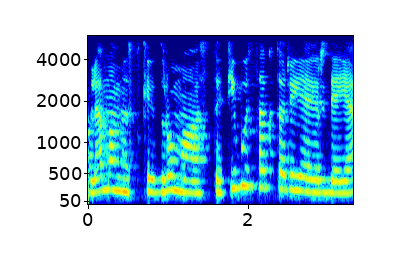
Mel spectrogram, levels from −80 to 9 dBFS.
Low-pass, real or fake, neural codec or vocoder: 5.4 kHz; real; none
